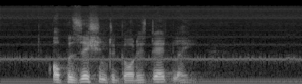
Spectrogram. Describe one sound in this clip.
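A young man speaks through a microphone in an echoing hall.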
